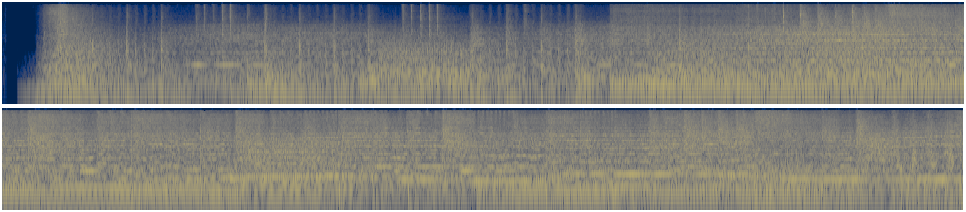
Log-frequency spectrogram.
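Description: Loud, driving music from a TV series main theme plays steadily throughout, built on a fast repeating ostinato rhythm with dense layered instruments and no voices.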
